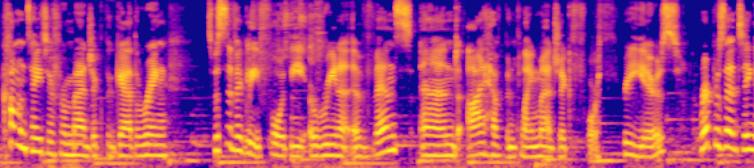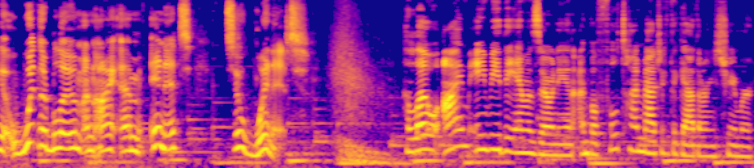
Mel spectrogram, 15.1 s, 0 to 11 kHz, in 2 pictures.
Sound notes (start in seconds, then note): 10.8 air whooshing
